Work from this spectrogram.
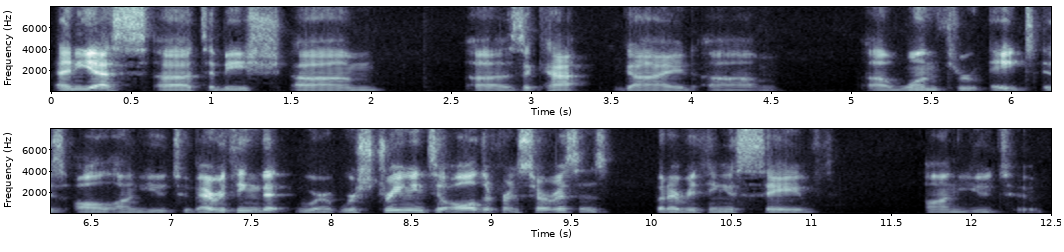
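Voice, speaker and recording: A man's voice: on the low side, normal speed, bright, forceful tone. A man giving a live streamed lesson, thinking aloud through worked examples and answering his own questions. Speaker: teacher explaining zakat calculation.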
